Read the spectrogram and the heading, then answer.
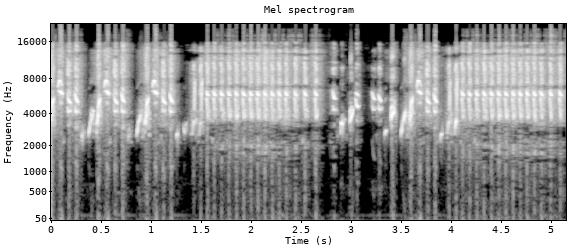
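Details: Mating and training song of the European goldfinch: fast twittering chirps leading into long buzzy, rattling trills, repeated twice in a dense high-pitched stream.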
